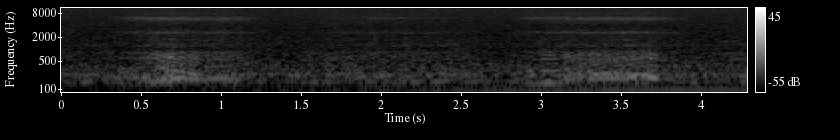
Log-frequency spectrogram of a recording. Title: My cousin is snoring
